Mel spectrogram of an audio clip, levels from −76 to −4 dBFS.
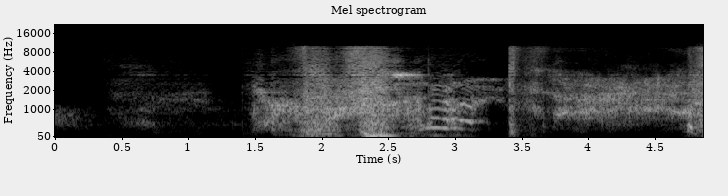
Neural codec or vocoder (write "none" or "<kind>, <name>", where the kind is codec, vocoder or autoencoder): codec, SNAC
